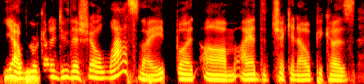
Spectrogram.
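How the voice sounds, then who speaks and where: A man with a gravelly, slightly hoarse voice, hosting a podcast in loose, casual, swearing chat full of fillers. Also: on the high side, normal speed, no room sound. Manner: loose and profane, lots of fillers. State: a bit hoarse from a cold. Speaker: podcast host.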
